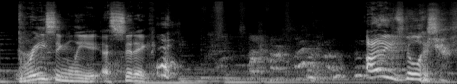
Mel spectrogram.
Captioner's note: crew laughing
